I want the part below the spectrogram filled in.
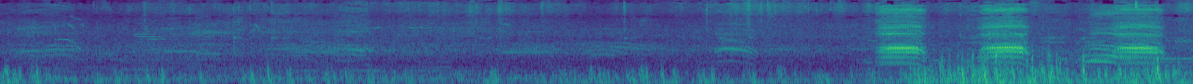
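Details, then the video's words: Feeding time for a large crow flock attacking food: mostly low thumping and rustling noise with faint distant caws, then three loud, harsh caws burst in near the end. "Crow Sounds Very Loudly"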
